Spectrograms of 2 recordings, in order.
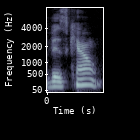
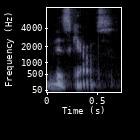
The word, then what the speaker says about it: viscount: not like I mean we literally have been mispronouncing this word so there's no mystery there so the second part of this is do do we Now Pronounce it vicount do we continue to pronounce it Viscount I think we have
